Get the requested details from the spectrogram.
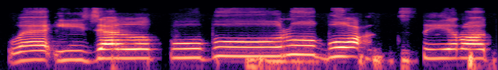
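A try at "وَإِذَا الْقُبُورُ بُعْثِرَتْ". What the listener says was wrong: Runya pendek kita, jangan kuburu, jangan terayun runya. Wa izal kuburu bu'thirat.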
